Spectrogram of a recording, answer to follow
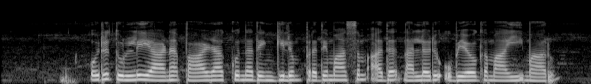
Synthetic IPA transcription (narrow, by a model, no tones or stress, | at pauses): o̞ɾut̪uɭːijaːɳɨpaːɻaːkːunːɐðe̞ŋɡilumprɐðimaːsɐmʔɐ̰ðɨnɐlːo̞ɾuʔubɐjo̞ːɡɐmaːjimaːrum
